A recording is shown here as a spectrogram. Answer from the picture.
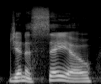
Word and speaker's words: Geneseo: Performing in Geneseo is the pronunciation that I looked up while we were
